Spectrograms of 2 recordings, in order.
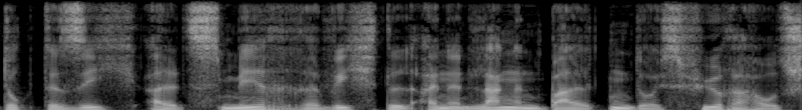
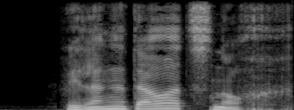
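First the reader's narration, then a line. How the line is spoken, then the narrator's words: Call out. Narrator (German): rief Masklin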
